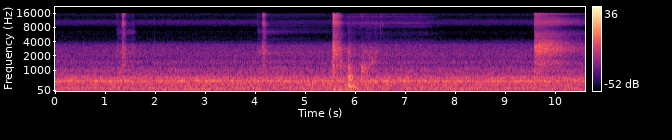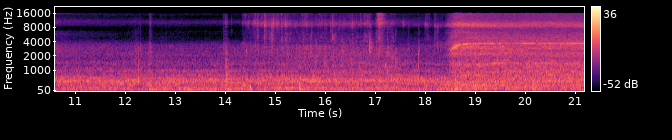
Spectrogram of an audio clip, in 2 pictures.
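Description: M7 electric railcar running, heard inside its restroom: a steady rumble and hum, with scattered sharp clicks and knocks and a brief hiss about ten seconds in. Near the end a louder rush of air begins, with a whine that rises and then holds at a high steady pitch.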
